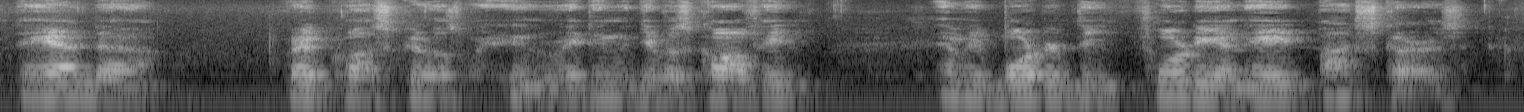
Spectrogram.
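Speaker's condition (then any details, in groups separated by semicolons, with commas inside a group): Parkinson's disease; mild, about four years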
